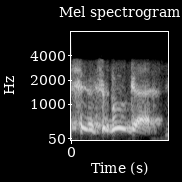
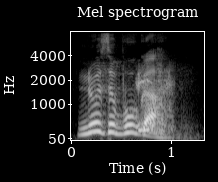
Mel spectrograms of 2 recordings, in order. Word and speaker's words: Nsubuga: Did I get it right? It's really a hard pronunciation, Chris. Please help me out. Chris Nusubuga. Chris Nusubuga. That's right.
